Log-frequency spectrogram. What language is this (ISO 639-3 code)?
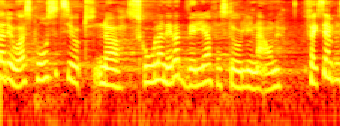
dan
